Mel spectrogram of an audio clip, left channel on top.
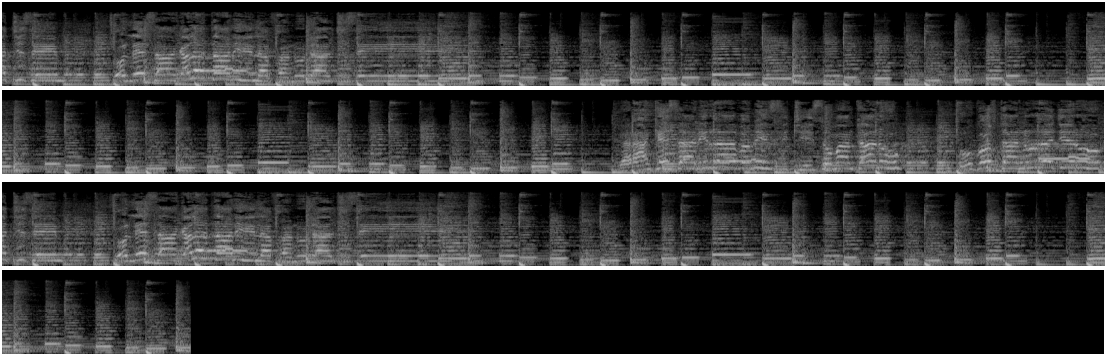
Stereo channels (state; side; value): drops out; right; at 13.0 s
